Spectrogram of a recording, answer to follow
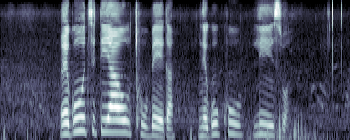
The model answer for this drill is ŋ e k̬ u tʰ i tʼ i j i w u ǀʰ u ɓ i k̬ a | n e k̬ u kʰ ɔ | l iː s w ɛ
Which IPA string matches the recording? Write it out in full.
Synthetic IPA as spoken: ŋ e k̬ u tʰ i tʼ i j a w u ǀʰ u ɓ ɛ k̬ a | n e k̬ u kʰ u | l iː s w a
